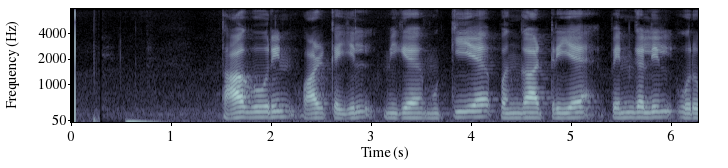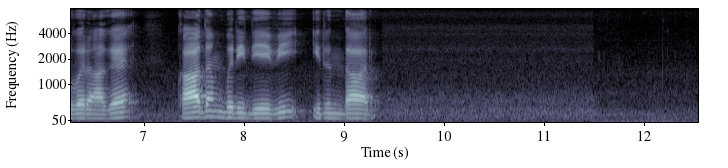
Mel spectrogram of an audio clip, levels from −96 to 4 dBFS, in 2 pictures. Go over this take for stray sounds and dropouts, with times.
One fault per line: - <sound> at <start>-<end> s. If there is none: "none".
none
